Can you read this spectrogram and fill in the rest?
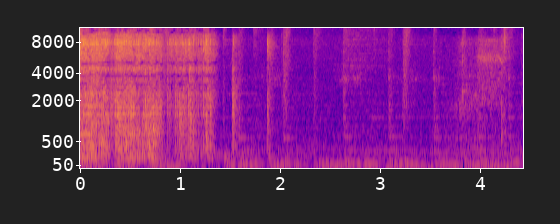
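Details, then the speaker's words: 1970s German Grundig Signal 500 vintage radio on FM at maximum volume: music plays loud about a second then cuts out to a faint steady hiss; amplifier still working, cause not yet found. "so starts singing the music and after a few seconds music is off I can hear the noise the amplifier is working"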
